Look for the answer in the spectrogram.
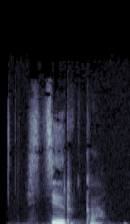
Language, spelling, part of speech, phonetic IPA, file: Russian, стирка, noun, [ˈsʲtʲirkə], Ru-стирка.ogg
- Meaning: laundry (laundering; washing)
